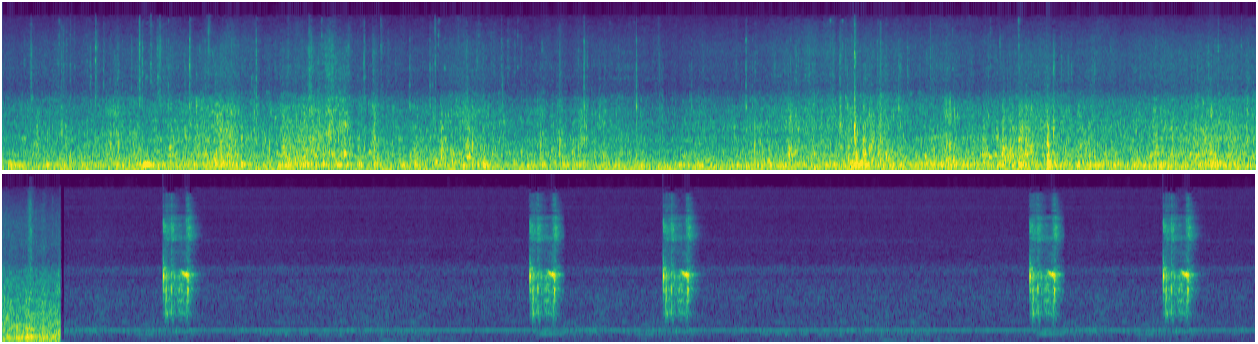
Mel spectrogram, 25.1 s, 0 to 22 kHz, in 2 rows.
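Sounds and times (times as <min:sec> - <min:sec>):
low rumble: 0:00.0 - 0:13.2
steady rain falling: 0:00.0 - 0:13.2.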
